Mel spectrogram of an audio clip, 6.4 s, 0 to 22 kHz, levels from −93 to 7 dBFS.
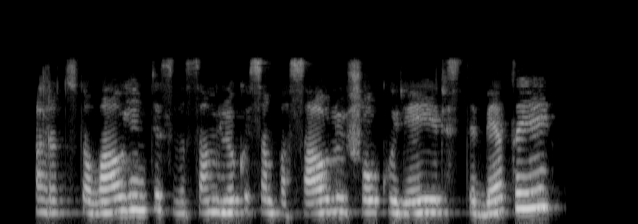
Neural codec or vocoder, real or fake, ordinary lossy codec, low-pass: none; real; Opus, 64 kbps; 7.2 kHz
